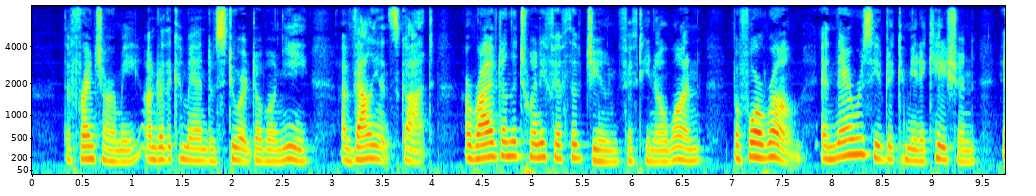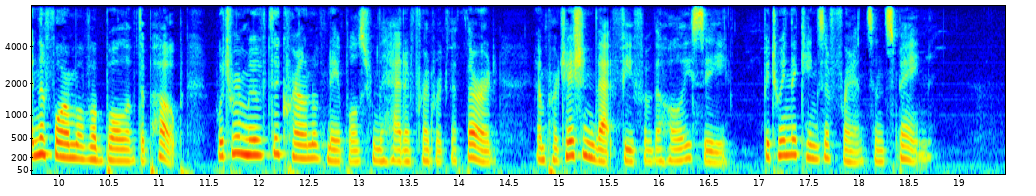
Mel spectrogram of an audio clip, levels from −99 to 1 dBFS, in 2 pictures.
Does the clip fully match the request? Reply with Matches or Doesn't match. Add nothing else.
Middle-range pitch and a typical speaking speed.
Matches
